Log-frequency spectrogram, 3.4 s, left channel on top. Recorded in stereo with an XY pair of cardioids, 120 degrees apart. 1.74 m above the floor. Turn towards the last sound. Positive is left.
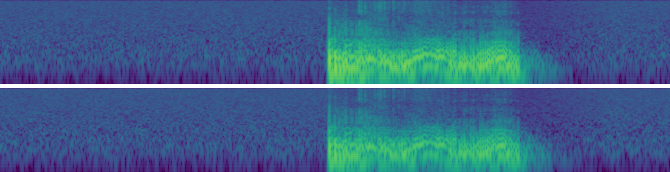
turn(degrees=25)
